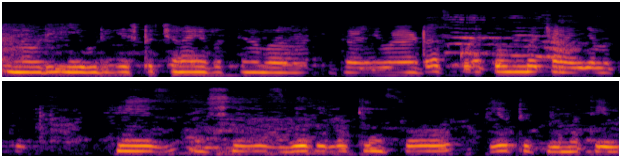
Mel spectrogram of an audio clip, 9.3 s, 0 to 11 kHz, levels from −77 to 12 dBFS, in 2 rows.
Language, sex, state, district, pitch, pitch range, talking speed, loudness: Kannada, female, Karnataka, Dharwad, 230 Hz, 220-240 Hz, 160 wpm, -17 LUFS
